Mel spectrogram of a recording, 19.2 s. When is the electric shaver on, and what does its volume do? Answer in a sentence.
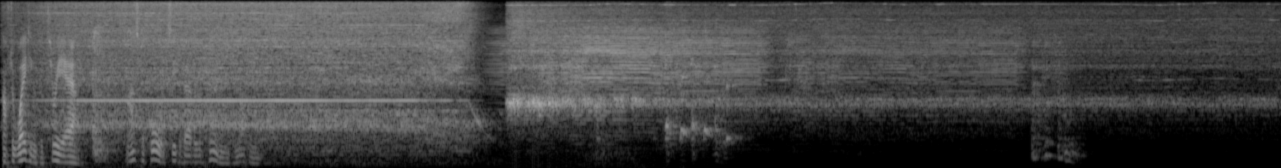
The electric shaver can be heard from 7.2 to 16.0 s, getting quieter.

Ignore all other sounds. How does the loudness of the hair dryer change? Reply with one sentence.
The volume of the hair dryer goes down.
